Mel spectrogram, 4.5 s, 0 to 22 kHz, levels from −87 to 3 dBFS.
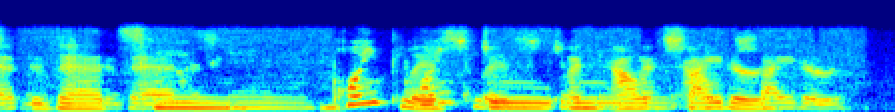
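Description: Throughout this speech, every phrase is trailed by a thinner copy about 6 dB quieter arriving roughly 0.4 s later. This is echo with no canceller: the far end's loudspeaker feeds its microphone, and the round trip returns the talker's own voice. The sound also stops at 8 kHz, as expected on a call path.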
